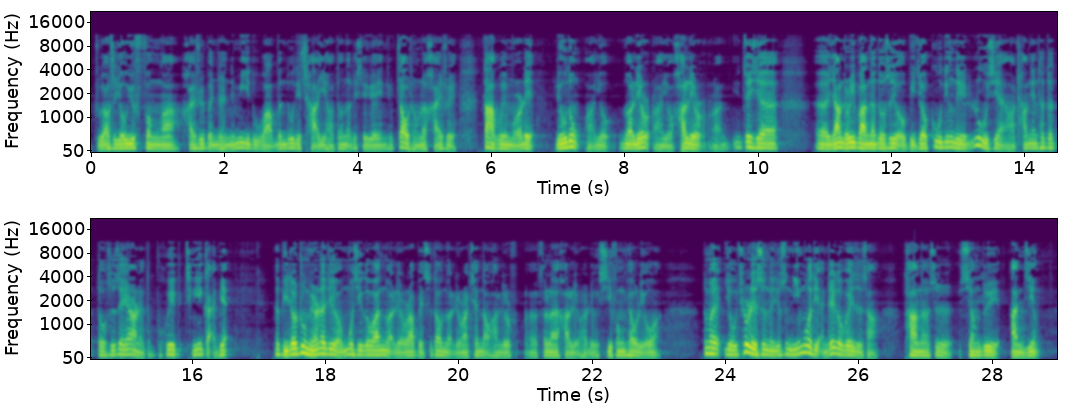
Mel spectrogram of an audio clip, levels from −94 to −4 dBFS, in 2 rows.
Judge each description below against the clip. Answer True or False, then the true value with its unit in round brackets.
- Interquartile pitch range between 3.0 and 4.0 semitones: True (3.6 semitones)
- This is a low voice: True (120 Hz)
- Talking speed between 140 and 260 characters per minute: False (305 characters per minute)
